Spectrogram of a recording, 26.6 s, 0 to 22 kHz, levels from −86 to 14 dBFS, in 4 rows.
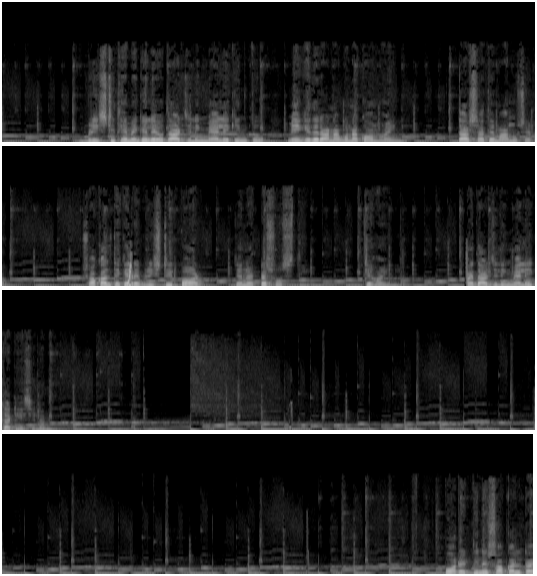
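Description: At 8.20 to 8.29 s, a short glitch cuts through the sound. That is damaged data in a compressed stream. Part of the coded data is wrong at that point. The decoder misreads those frames, loses sync and hunts for the next valid frame header. The same brief glitch recurs at 11.13 to 11.20 s, 12.40 to 12.49 s, 16.86 to 16.95 s and 23.75 to 23.81 s. Each burst lasts under a tenth of a second.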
